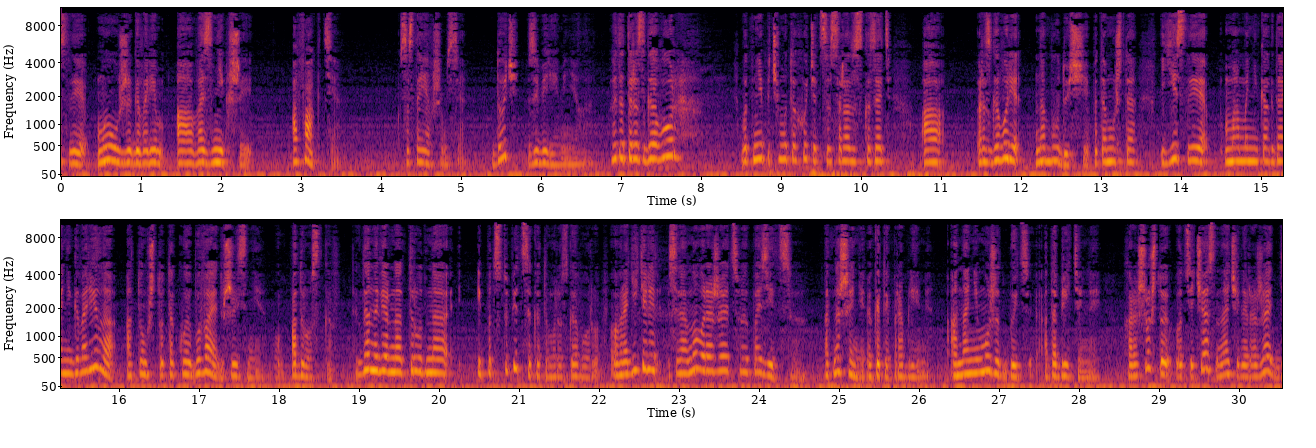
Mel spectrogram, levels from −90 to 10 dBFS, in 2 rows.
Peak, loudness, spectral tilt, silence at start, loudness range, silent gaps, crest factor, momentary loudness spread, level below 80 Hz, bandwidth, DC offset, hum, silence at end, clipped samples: -2 dBFS; -21 LUFS; -5 dB/octave; 0 s; 3 LU; none; 18 dB; 13 LU; -30 dBFS; 11 kHz; under 0.1%; none; 0 s; under 0.1%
